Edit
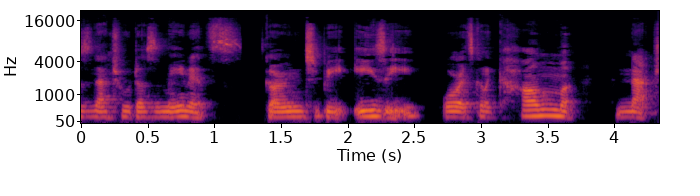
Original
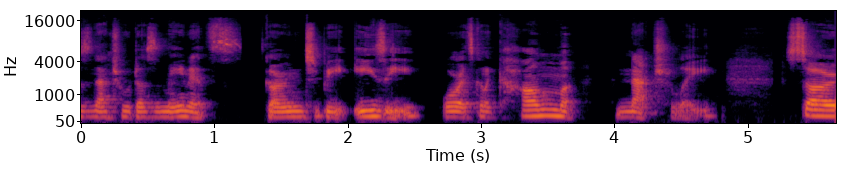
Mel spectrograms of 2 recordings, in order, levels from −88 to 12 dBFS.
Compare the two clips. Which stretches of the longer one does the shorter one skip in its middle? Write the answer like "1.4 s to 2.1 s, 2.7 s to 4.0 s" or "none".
none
